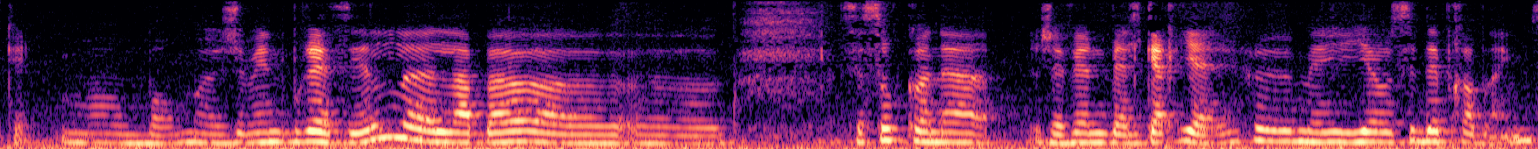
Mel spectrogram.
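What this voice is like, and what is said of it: Brazilian accent speaking French. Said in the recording (French): “ton accent qu'on entend là, il vient d'où? ... De Brésil.”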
